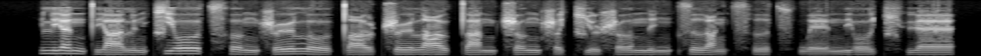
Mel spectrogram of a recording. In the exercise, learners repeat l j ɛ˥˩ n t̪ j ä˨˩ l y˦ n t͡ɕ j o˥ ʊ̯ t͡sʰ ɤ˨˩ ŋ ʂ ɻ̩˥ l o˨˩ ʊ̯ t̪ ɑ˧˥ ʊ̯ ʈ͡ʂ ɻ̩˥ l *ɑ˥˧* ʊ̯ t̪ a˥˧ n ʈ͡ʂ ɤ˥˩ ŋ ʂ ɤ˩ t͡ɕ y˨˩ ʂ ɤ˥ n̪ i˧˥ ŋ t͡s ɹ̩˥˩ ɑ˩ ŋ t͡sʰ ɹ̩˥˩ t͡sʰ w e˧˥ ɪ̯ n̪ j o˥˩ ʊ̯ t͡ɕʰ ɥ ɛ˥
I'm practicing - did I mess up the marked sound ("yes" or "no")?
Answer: no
